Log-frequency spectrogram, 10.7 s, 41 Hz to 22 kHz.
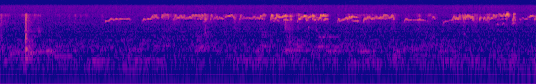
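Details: Pallid swifts, recorded on 2 June 2022, give shrill, buzzy screaming trills repeated in bursts for most of the clip, over a faint low rumble and a single sharp knock near the start.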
